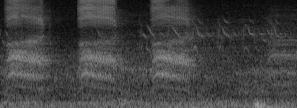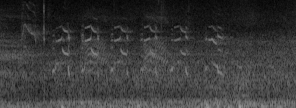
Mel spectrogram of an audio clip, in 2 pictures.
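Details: A carrion crow from a territorial pair in a park, fed nuts in cold weather, gives three harsh, hoarse caws about a second apart, followed by faint small-bird chirps and steady low rumble.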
